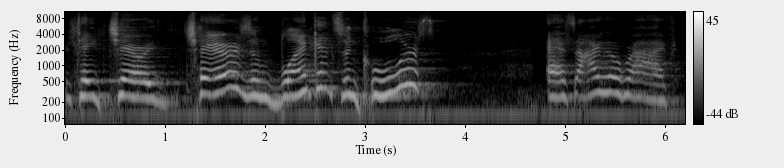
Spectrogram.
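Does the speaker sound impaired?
Yes: stroke; right arm and hand paralyzed, memory and speech critically affected; about 14 years since onset, speech slowly regained after over 6 years; over 6 years unable to speak, read or write, struggled to recite with effortful breath.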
